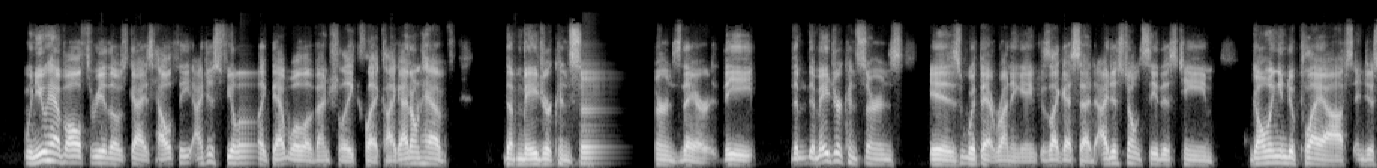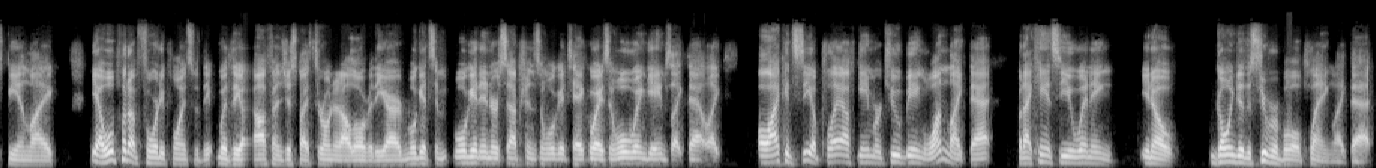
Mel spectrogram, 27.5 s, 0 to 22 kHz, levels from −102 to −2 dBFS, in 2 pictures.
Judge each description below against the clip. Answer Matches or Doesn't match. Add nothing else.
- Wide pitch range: Doesn't match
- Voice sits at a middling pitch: Doesn't match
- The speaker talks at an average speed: Doesn't match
